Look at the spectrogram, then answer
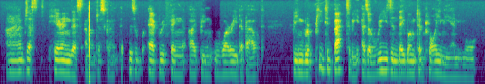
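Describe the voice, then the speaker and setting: A man talks with an English accent at a moderate pace. His pitch is fairly low and his intonation fairly even. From Scotland, Fife countryside, from age two. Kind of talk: interview. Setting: livestream. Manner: halting, repeats words.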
